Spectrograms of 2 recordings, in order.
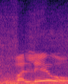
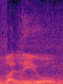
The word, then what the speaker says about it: Valeu: Я хочу выяснить, правильно ли я произношу это слово. Это Валео или Валиу. Валеу, Валеу.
